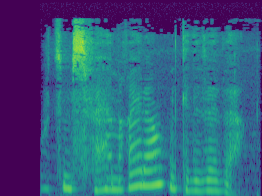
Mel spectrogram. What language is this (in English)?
Kabyle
